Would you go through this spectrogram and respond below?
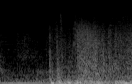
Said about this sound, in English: launch a repulsion torpedo at the enemy battleship, then sit back and watch the fireworks!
